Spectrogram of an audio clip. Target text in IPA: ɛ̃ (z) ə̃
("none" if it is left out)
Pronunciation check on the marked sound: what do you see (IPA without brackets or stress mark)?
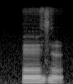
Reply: z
